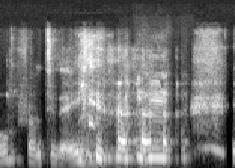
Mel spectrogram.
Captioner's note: laughs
